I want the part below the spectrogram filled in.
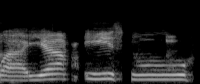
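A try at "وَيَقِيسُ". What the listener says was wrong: Ya-nya pendek. Ya-nya pendek. iso ini waya isu. Waya isu Bu. Waya isu.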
